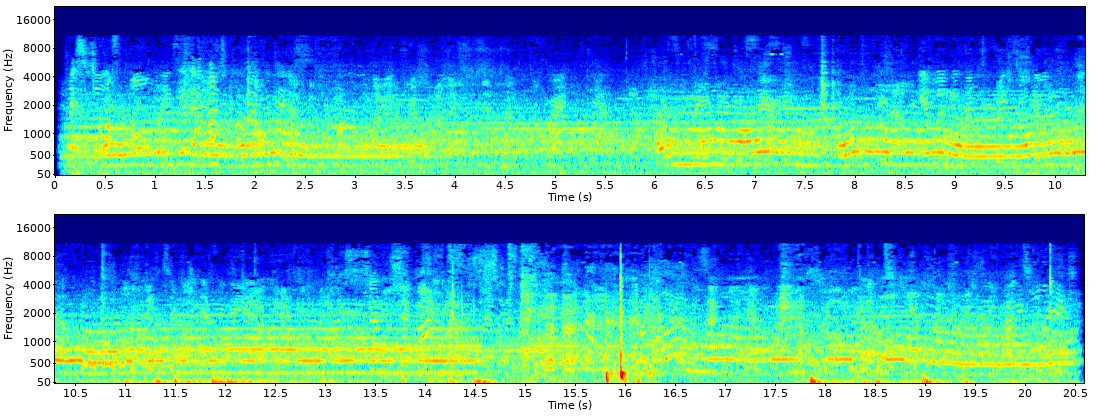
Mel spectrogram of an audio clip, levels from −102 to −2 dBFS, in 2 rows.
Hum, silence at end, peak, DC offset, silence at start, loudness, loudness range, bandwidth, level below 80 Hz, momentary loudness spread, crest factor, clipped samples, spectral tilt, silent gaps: none; 0 s; -2 dBFS; under 0.1%; 0.05 s; -32 LUFS; 9 LU; 11.5 kHz; -40 dBFS; 7 LU; 30 dB; under 0.1%; -7 dB/octave; none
